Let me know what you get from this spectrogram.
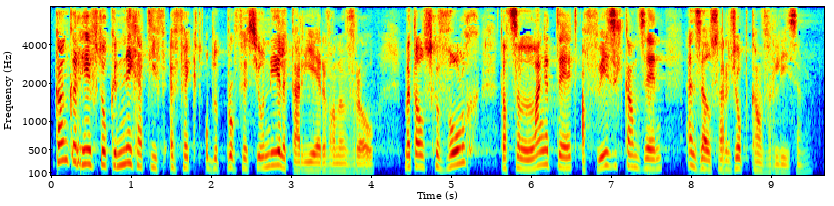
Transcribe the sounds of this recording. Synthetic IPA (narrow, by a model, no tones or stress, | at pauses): kɑŋkərɦeftoːkənːeːɣatifɛfɛktʰɔb̚dəprofɛsjoneːləkaɾijɛːɾəvɑnənvrɔ̰w | mɛtɑlˠsxəvɔlˠxd̥ɑtsənlɑŋətɛjtʰɑfʋeːzəxkɑnzɛjnʔɛnzɛlˠfsɦaːrʒɔpkɑnvərliːzən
